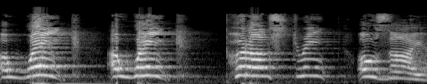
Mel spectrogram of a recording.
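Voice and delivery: very loud, slow, forceful declamation. Reading a passage aloud, speaker warns listeners and uses a loud, strong voice. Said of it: "I'm going to get loud".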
